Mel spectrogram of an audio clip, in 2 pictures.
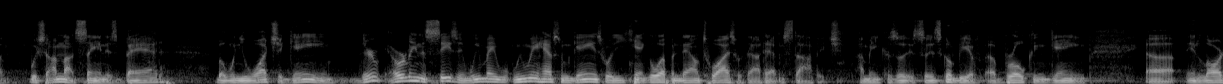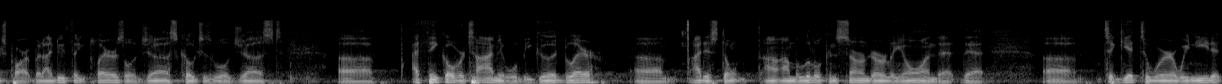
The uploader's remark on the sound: Press Conferences & Post-Game Interviews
